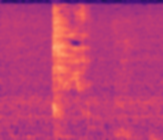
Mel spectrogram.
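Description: A person's single short cough, about two thirds of a second in, followed by a couple of soft low thumps.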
